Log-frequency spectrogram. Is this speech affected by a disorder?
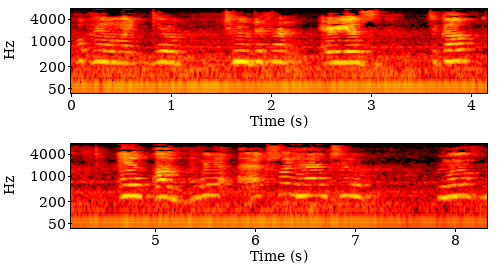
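Yes: cerebral palsy, spastic quadriplegic.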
